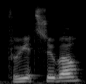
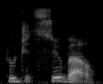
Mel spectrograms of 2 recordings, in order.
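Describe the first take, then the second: First: "Fujitsubo?" with a questioning rise at the end; unsure pronunciation. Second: Said in the usual way. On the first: Real, not acted. Reviewer unsure how you pronounce the watch's name, questioning "Fujitsubo?". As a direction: try out "Fujitsubo" as a question, tune lifting at the end. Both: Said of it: "Not sure exactly how you pronounce it".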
